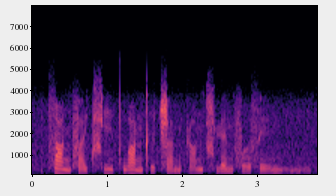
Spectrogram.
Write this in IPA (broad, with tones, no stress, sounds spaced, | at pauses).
t͡s ɑ˥˩ ŋ f a˩ ɪ̯ t͡ɕʰ i˥˧ t̪ʰ w ɑ˥˩ ŋ t̪ʰ i˩ ʈ͡ʂ a̰˨˩ n k ɑ˧˥ ŋ t͡ɕʰ ɥ ɛ˥˧ n f ɤ˥˩ s e˧˥ ɪ̯ m ḭ˨˩˦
